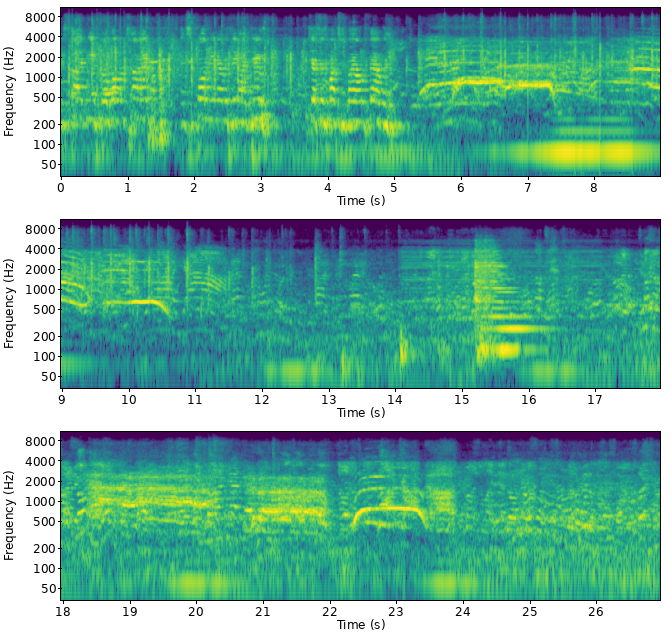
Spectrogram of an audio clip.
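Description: A live rock band plays loudly in an echoing room.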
